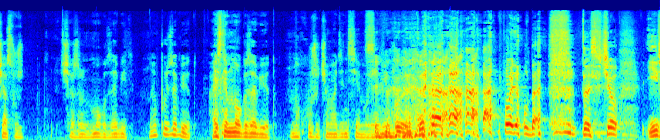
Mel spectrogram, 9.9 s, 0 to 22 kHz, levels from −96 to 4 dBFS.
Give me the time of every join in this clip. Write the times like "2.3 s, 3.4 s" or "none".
3.0 s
